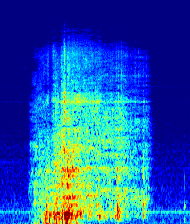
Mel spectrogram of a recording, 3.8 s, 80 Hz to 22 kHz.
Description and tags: glass slide 03
sliding a glass across a table
table, slide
